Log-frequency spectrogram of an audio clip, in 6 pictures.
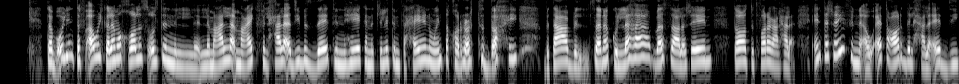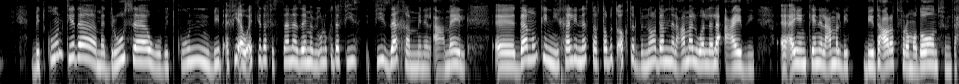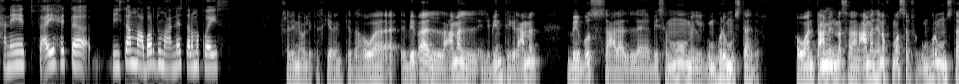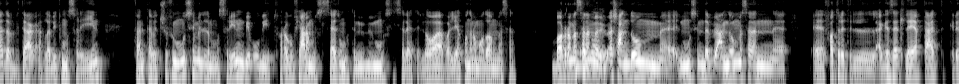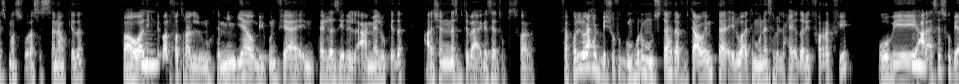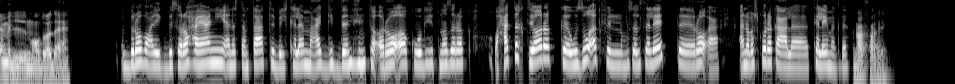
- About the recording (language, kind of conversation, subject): Arabic, podcast, ليه بعض المسلسلات بتشدّ الناس ومبتخرجش من بالهم؟
- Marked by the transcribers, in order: laughing while speaking: "وأنت قرّرت تضحي"; chuckle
